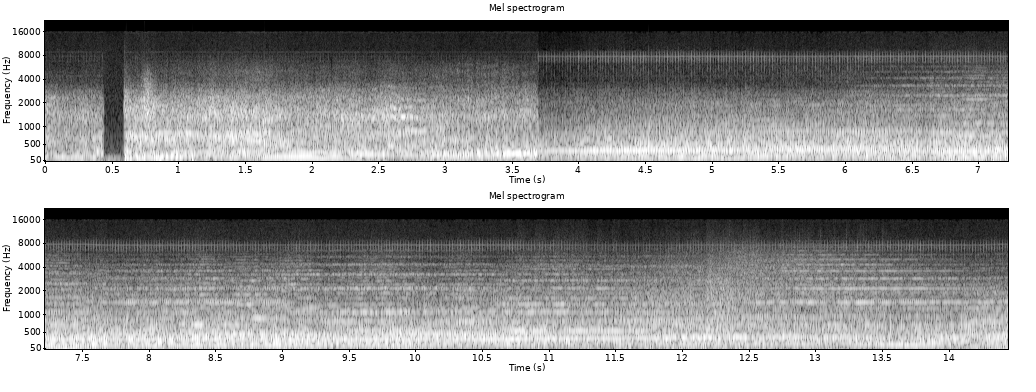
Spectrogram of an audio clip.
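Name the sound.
car driving away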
